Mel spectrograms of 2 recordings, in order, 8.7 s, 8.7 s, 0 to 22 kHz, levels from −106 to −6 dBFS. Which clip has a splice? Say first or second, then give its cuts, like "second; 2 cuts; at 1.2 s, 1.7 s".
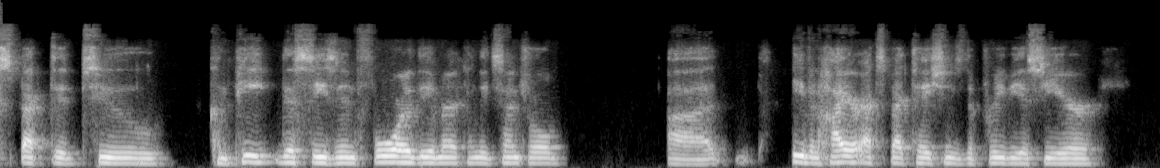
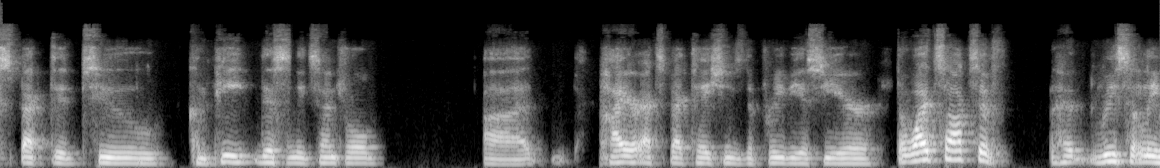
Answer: second; 4 cuts; at 1.3 s, 2.1 s, 4.5 s, 6.7 s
